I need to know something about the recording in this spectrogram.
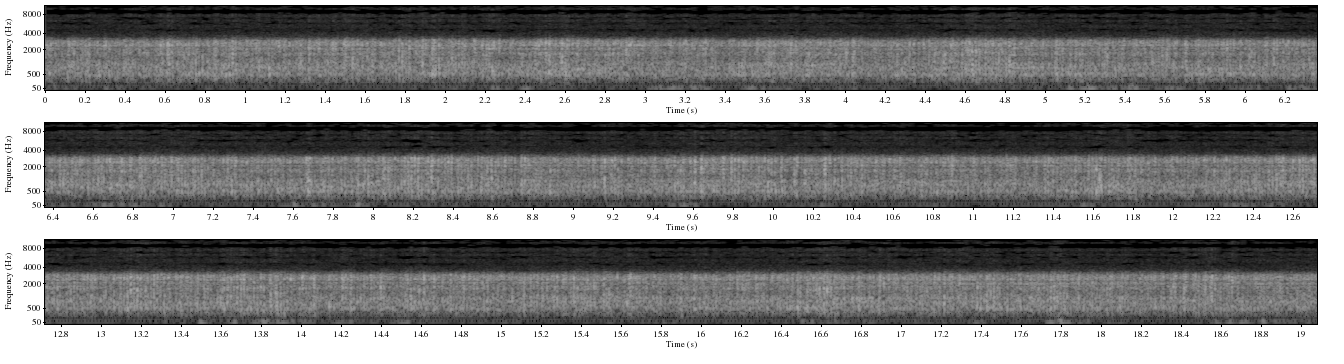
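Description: Static hisses and crackles steadily from a radio's loudspeaker.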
